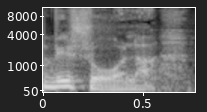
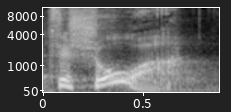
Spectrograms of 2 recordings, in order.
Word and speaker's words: Wyszoła: Och det sa vi när det kom på telegram, Wyszola. Men han hette Wyszoła, inte Wyszola. Wyszola var stavningen, Wyszoła var uttalet.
